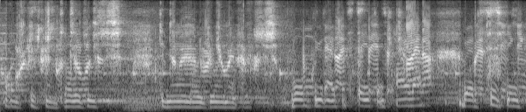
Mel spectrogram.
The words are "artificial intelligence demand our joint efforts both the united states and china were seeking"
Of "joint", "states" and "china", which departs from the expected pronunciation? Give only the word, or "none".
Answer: joint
